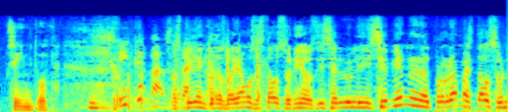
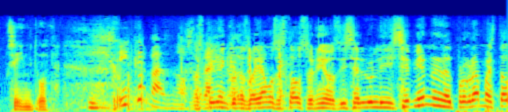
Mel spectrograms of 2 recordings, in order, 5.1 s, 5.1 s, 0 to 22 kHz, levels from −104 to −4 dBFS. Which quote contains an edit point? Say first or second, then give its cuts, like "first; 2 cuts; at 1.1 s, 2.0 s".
first; 1 cut; at 1.7 s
